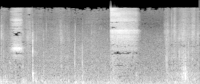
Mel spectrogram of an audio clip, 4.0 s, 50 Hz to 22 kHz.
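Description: Air hissing in the vacuum line of a Mercedes-Benz Vito 115 CDI's turbocharger actuator. There is a short puff about a third of a second in, then a longer hiss a little past two seconds as the vacuum is let off. The actuator is being tested for smooth travel and responds well.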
